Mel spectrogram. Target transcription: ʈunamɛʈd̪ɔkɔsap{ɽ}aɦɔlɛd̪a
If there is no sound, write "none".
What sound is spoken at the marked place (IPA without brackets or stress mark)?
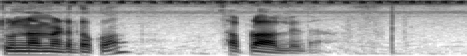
ɽ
